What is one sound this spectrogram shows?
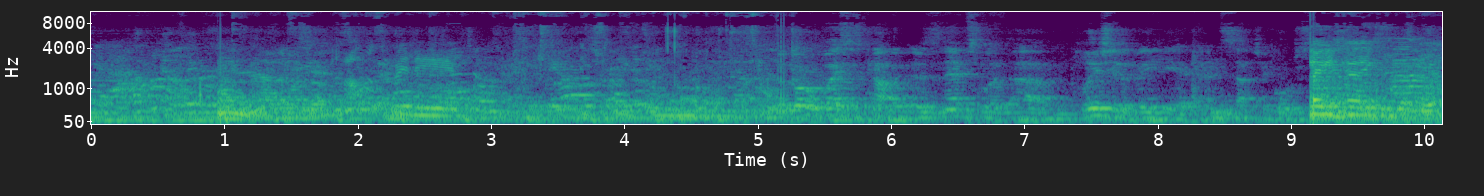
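A crowd of adults chatters in a busy room.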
